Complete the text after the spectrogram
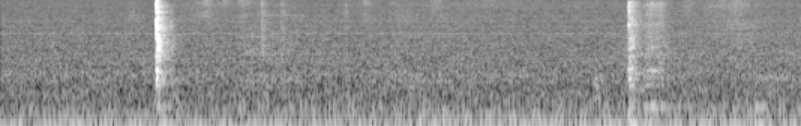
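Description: A hand knocks an object sharply against a hard surface a couple of times.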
